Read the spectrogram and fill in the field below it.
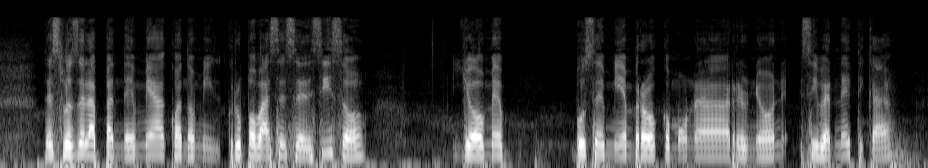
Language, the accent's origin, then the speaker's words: Spanish; Oregon, United States; also born or lived in Alaska; Yo fui criada y nací en Oregon, pero me moví a Alaska cuando tenía 20 años y ahí me mantuve sobria. Viví ahí 27 años y ahora he regresado a mi ciudad de nacimiento.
